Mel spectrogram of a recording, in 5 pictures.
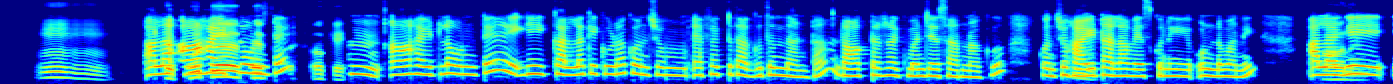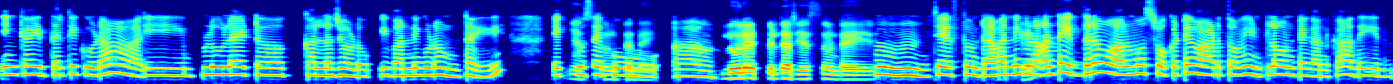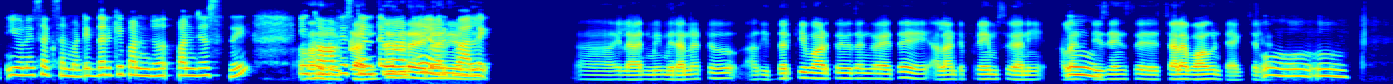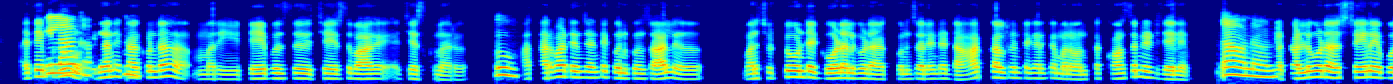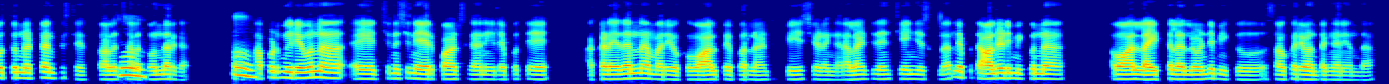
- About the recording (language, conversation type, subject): Telugu, podcast, హోమ్ ఆఫీస్‌ను సౌకర్యవంతంగా ఎలా ఏర్పాటు చేయాలి?
- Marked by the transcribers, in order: tapping; in English: "హైట్‌లో"; in English: "హైట్‌లో"; in English: "ఎఫెక్ట్"; in English: "రికమెండ్"; in English: "బ్లూ లైట్"; in English: "యెస్"; in English: "బ్లూ లైట్ ఫిల్టర్"; in English: "ఆల్మోస్ట్"; in English: "యూనిసెక్స్"; in English: "ఆఫీస్‌కెళ్తే"; laughing while speaking: "అవును"; other background noise; in English: "ఫ్రేమ్స్"; in English: "డిజైన్స్"; in English: "యాక్చువల్‌గా"; in English: "డార్క్ కలర్"; in English: "కాన్సంట్రేట్"; "ఏర్పాట్స్" said as "ఎర్పాట్లు"; in English: "వాల్ పేపర్"; in English: "పేస్ట్"; in English: "చేంజ్"; in English: "ఆల్రెడీ"; in English: "వాల్ లైట్ కలర్‌లో"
